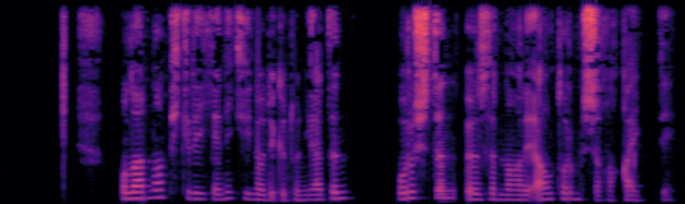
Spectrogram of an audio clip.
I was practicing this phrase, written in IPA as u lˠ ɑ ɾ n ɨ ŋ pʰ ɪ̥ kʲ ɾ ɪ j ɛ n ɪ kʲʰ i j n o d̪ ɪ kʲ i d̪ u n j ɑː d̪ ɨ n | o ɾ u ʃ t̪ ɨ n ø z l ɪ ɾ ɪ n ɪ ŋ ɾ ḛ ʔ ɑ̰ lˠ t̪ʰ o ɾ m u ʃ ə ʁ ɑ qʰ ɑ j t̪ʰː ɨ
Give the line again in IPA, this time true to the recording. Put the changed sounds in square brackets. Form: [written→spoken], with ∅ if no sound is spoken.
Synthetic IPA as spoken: u lˠ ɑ ɾ n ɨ ŋ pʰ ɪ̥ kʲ ɾ ɪ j ɛ n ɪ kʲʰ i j n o d̪ ɪ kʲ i d̪ u n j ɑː d̪ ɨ n | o ɾ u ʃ t̪ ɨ n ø z l ɪ ɾ ɪ n ɪ ŋ ɾ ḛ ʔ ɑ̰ lˠ t̪ʰ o ɾ m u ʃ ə ʁ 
